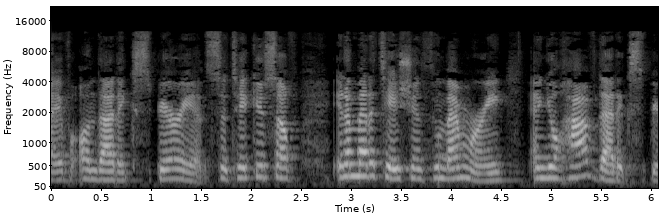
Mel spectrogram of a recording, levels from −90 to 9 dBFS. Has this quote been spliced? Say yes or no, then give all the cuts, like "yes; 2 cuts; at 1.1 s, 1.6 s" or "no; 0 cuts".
yes; 1 cut; at 3.9 s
